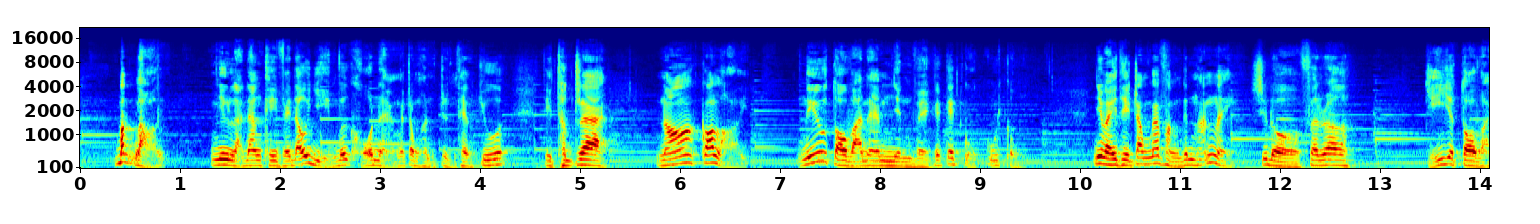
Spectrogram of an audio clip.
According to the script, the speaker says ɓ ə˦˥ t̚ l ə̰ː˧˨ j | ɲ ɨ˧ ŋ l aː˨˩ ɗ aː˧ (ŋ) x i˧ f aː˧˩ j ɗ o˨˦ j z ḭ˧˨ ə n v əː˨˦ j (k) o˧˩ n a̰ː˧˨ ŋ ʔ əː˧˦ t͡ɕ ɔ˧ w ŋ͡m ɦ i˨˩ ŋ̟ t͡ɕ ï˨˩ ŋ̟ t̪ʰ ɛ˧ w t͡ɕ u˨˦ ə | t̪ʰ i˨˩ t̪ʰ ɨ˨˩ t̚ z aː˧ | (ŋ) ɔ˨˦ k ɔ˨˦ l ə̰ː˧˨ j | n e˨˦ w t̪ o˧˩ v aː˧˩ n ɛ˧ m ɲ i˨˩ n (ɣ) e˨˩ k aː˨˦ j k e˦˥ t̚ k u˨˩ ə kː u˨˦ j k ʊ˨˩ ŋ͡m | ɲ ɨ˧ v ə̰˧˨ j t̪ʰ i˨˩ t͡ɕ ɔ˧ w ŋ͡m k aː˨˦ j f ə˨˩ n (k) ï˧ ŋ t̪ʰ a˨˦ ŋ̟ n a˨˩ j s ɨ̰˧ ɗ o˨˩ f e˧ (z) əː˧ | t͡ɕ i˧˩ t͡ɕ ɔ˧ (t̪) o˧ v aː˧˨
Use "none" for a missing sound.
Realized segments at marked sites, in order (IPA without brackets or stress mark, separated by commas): ŋ, x, n, v, k, z, t̪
